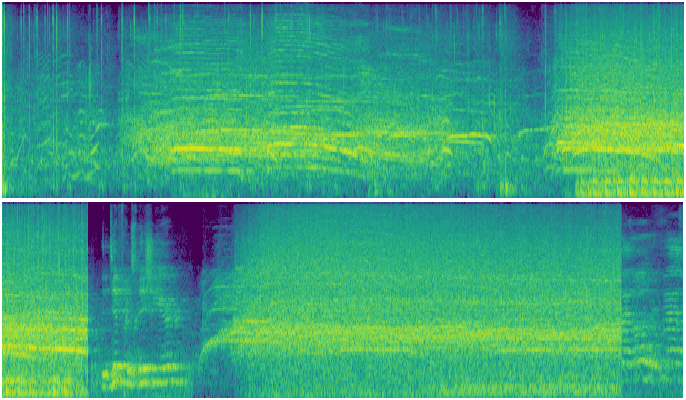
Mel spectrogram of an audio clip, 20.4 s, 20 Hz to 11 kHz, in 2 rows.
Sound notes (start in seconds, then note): 5.1 cheering and clapping; 13.2 cheering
